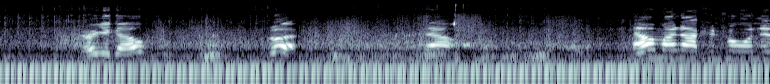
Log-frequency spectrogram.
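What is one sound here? An older man talks animatedly close to the microphone.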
